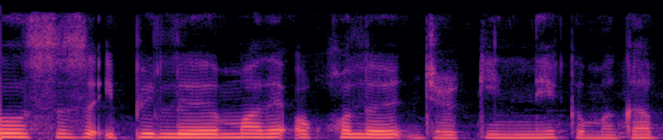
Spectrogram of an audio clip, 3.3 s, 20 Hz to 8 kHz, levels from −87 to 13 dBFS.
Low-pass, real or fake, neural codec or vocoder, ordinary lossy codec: 7.2 kHz; real; none; MP3, 64 kbps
